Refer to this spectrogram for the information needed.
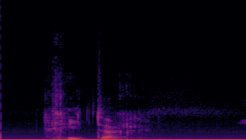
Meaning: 1. a person who pours, e.g. a caster 2. a watering can etc
- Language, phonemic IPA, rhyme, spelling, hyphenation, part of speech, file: Dutch, /ˈɣi.tər/, -itər, gieter, gie‧ter, noun, Nl-gieter.ogg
